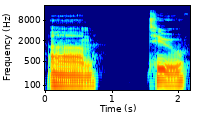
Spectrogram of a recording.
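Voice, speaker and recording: A man's voice: lowish voice, very slow, mellow, clean tone. A young man, a mental performance coach, talking easily in an interview, laughing often and filling with likes and ums. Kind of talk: conversational interview.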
